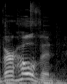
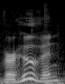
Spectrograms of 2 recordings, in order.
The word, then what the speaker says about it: Verhoeven: them is the name Verhoeven which the internet has told me repeatedly is pronounced ver Hooven but isn't my name is Paul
